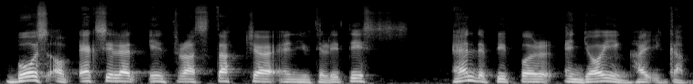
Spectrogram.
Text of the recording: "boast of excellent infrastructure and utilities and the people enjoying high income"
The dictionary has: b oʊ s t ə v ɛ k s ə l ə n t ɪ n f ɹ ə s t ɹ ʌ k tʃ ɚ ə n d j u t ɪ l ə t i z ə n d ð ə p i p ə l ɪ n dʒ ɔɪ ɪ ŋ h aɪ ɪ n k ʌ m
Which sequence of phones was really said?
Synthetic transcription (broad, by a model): b oʊ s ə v ɛ k s ə l ə n t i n f ɹ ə s t ɹ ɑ k tʃ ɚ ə n j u t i l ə t i s ə n d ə p i p ə l ɪ n dʒ ɔɪ ɪ ŋ h aɪ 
